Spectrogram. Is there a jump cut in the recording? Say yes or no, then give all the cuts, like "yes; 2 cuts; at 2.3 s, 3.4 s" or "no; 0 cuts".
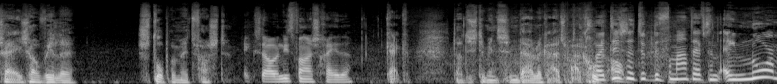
yes; 2 cuts; at 2.4 s, 6.7 s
